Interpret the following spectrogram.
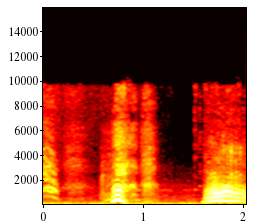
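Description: Cartoon robot dog's voice, non-verbal: a short rising-and-falling vocal sound about two-thirds of a second in, then a louder, longer fluttering vocal sound starting near the end.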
